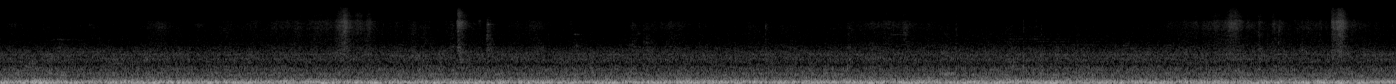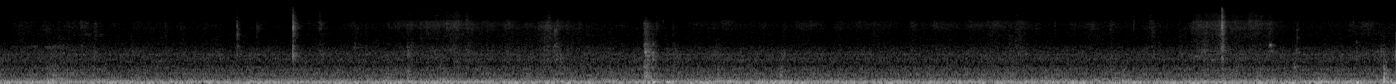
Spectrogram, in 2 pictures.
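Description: Cabin noise of a CRH high-speed train rolling slowly into a station: a steady low rumble, with a few sharp clicks scattered through.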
